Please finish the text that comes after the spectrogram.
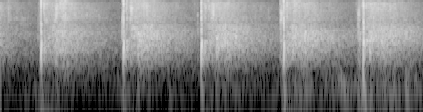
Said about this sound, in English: So everybody clap like this.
